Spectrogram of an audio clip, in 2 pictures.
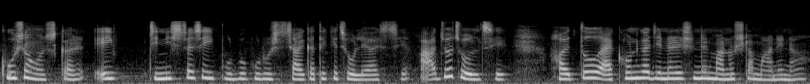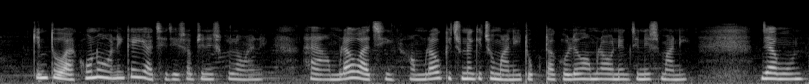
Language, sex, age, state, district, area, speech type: Bengali, female, 18-30, West Bengal, Birbhum, urban, spontaneous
